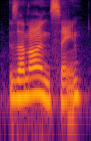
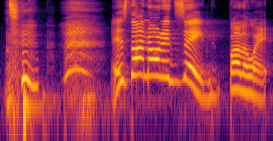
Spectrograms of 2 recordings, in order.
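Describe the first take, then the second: First: Said in the usual way. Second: High and loud, laughing through it, slow; laughing disbelief. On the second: Real, not acted. Retelling the ex's betrayal to viewers, laughing high squeal.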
